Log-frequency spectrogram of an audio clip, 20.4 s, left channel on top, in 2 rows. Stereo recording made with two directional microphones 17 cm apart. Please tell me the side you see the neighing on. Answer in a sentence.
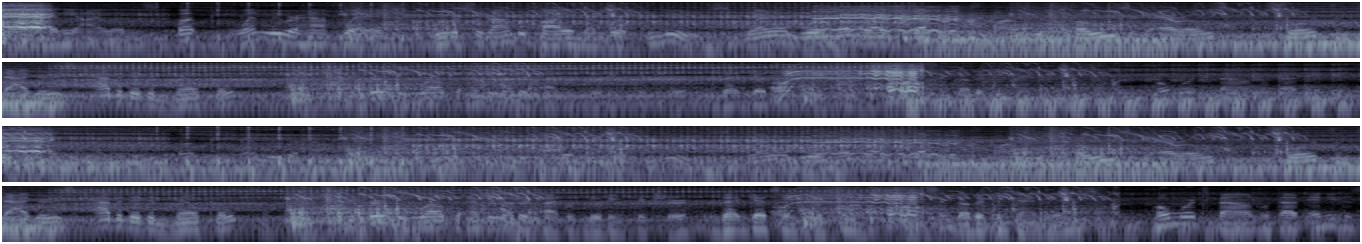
You can hear the neighing on the left.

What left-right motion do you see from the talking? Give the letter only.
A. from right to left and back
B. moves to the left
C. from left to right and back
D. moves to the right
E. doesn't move
D.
